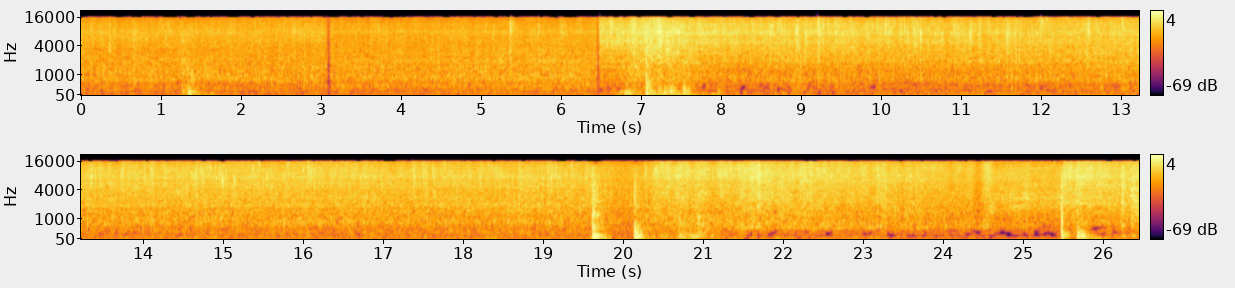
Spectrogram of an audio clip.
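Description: Chicken livers and sliced red onions sizzling as they fry in a nonstick frying pan, the sizzle growing louder about six seconds in. A few sharp clicks of a utensil against the pan.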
